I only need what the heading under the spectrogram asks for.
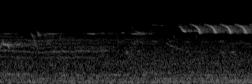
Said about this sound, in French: Le troglodyte. Alors comme ça, ça a l'air sympa, c'est un tout petit oiseau, hein. C'est comme le pouilleux véloce, quelques grammes. Quand il chante et qu'on est à 2 mètres, ça fait mal aux oreilles en fait.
